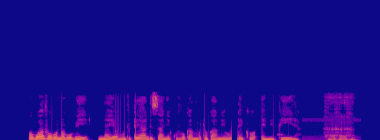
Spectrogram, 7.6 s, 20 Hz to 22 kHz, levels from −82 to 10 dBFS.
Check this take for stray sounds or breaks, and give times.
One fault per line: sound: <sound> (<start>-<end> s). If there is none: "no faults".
sound: dropout (4.6-4.8 s)
sound: laugh (6.5-7.2 s)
